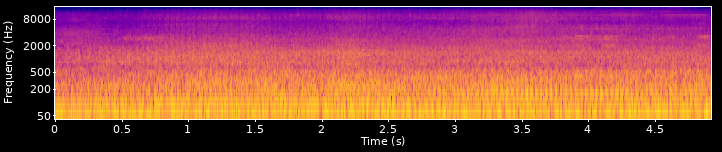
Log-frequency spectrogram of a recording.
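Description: Dense road traffic on a crowded street heard from a moving Bajaj Pulsar NS200 motorcycle, a steady loud wash of engines and tyre noise with low rumble throughout, without a break.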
